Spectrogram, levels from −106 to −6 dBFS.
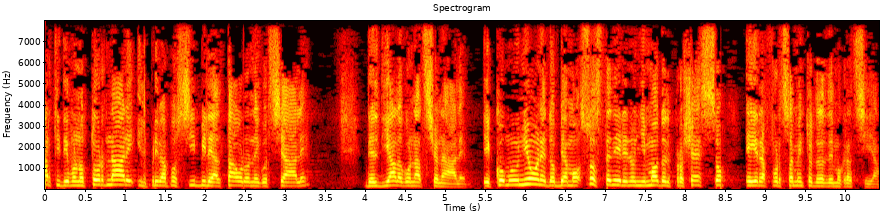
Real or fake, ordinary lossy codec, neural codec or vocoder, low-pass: real; none; none; none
